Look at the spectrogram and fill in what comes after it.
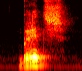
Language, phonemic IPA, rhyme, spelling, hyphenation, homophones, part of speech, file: Dutch, /brɪts/, -ɪts, brits, brits, Brits, noun, Nl-brits.ogg
- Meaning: a berth, a bunk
